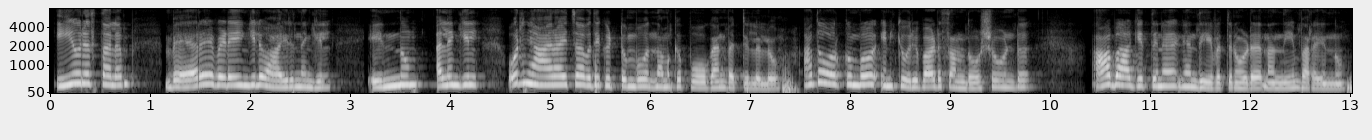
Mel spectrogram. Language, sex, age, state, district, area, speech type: Malayalam, female, 18-30, Kerala, Thrissur, rural, spontaneous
